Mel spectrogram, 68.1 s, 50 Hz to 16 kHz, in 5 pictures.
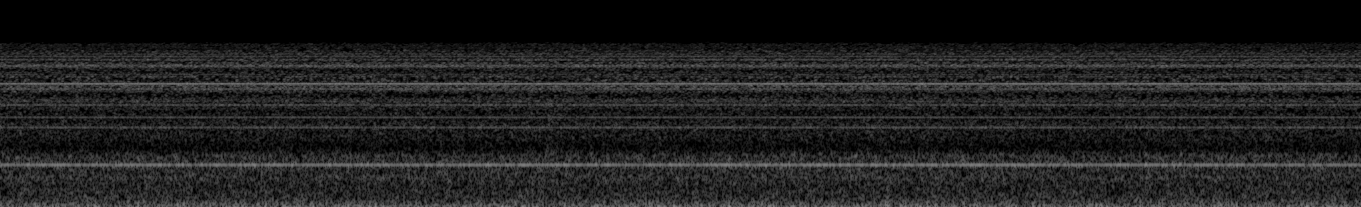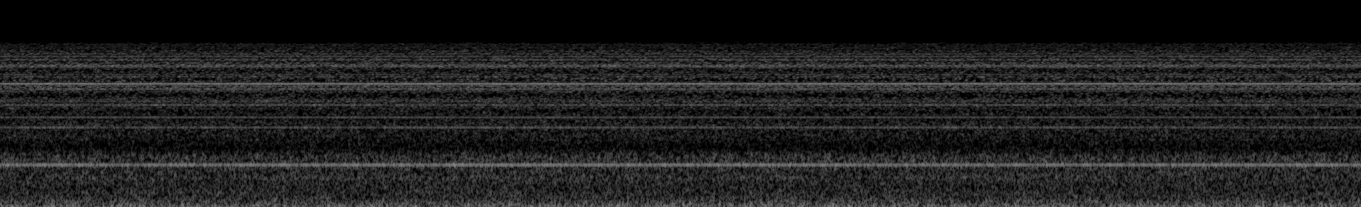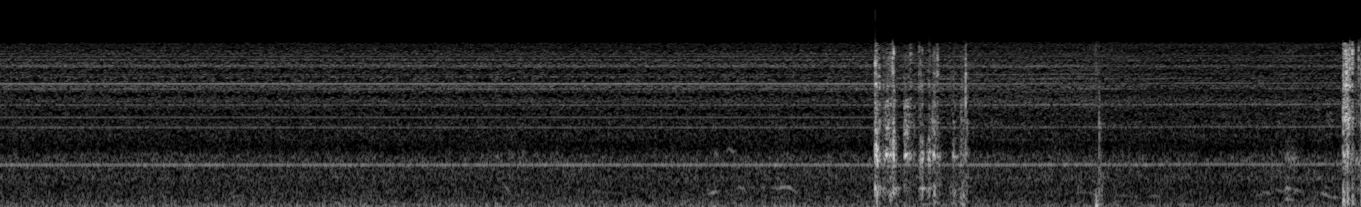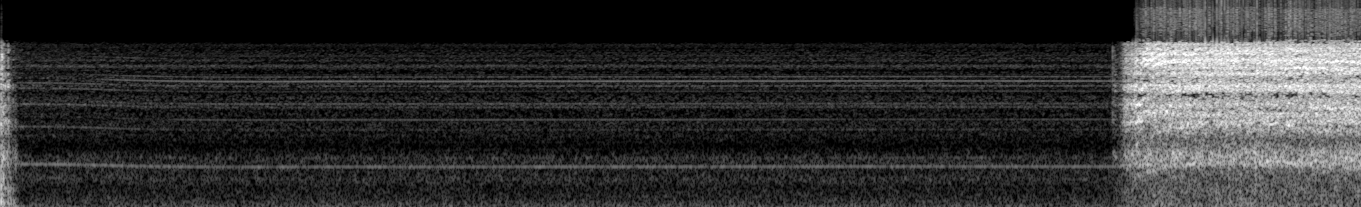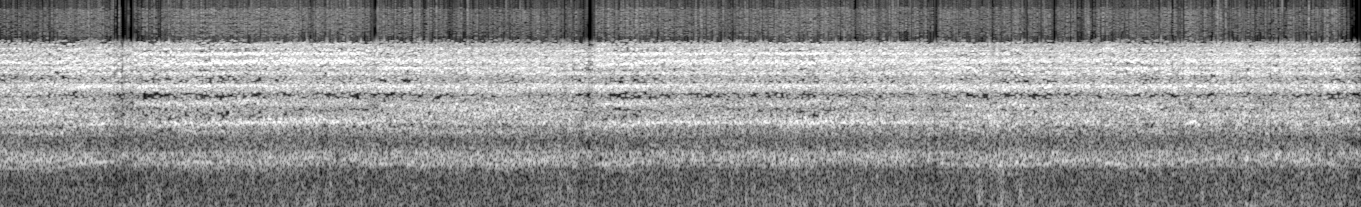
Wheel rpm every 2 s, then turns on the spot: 0, 0, 0, 0, 0, 0, 0, 0, 0, 0, 0, 0, 0, 0, 0, 0, 0, 0, 0, 0, 0, 0, 0, 0, 0, 0, 180, 220, 210, 220, 220, 230, 220, 200.
none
